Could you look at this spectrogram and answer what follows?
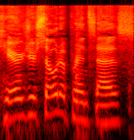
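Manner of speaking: mock snide, sweetly pointed, needling passive-aggressive delivery. On a radio show, retelling the man who slammed the door, imitating a passive-aggressive tone. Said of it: "he's smiling like passive aggressive".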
